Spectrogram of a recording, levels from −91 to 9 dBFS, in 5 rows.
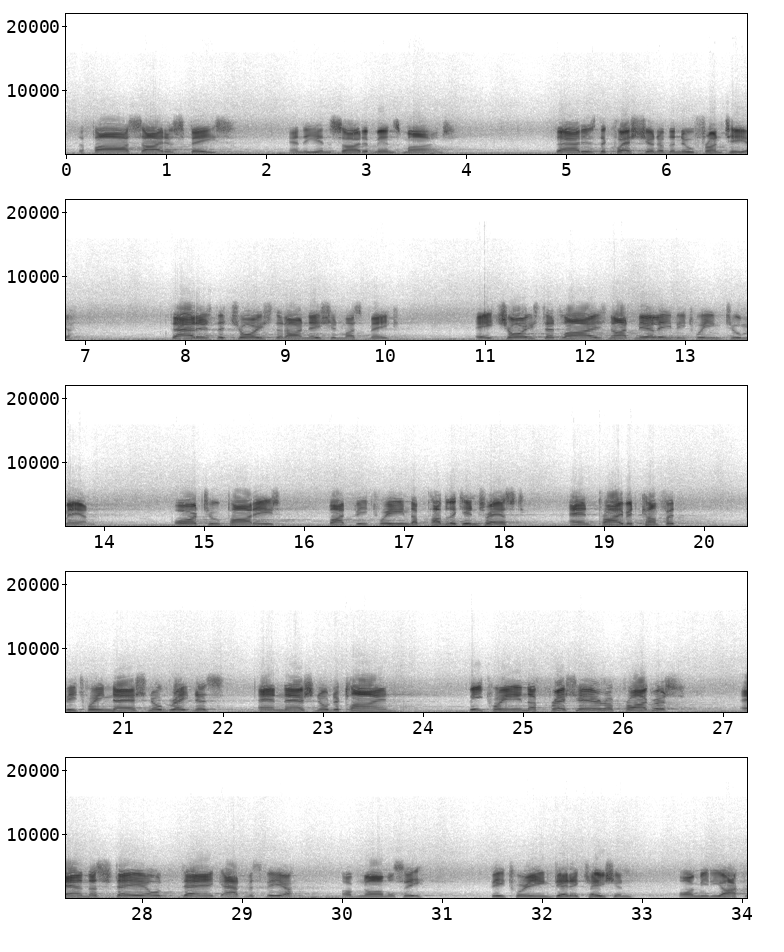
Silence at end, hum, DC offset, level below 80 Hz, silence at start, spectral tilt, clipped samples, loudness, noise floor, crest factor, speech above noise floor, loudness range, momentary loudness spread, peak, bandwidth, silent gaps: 0 s; none; under 0.1%; -60 dBFS; 0.15 s; -2.5 dB/octave; under 0.1%; -15 LUFS; -49 dBFS; 18 dB; 32 dB; 4 LU; 12 LU; 0 dBFS; 11.5 kHz; none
